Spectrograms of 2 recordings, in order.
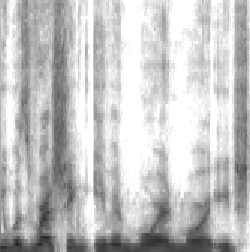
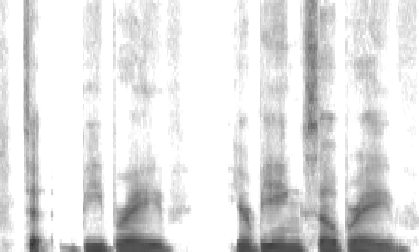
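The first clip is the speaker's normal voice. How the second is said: soft, flat, tired, low-key monotone; 2 semitones lower, 5 dB quieter than usual. Show a listener how Tom Hiddleston delivered the line, in Loki's tired monotone voice. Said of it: "you don't even know monotone voice".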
